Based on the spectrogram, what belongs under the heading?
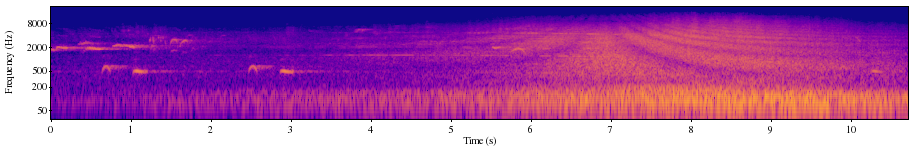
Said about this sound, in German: Also alle 30 Sekunden kommen Flieger. Morgens um 5 Uhr ist für mich normal die Nacht rum. Ja. Der erste Flieger geht über Niederrad, macht erstmal alles wach.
